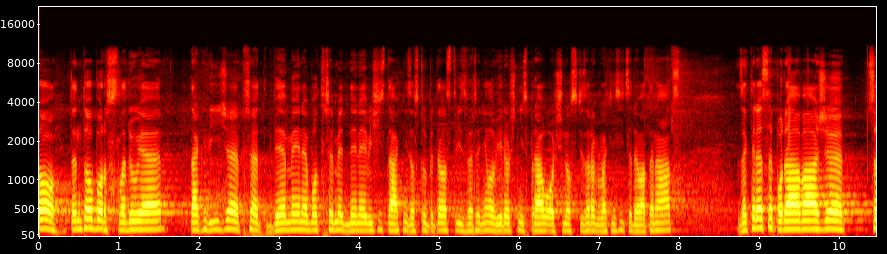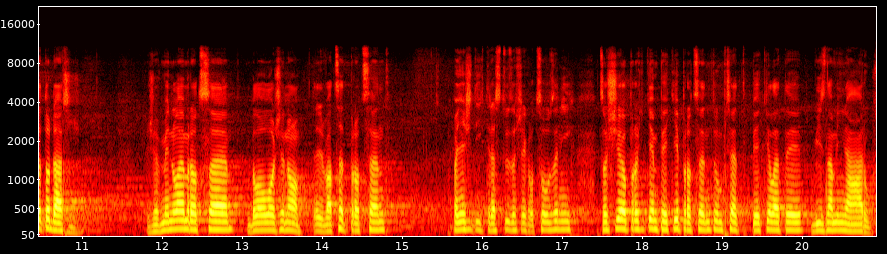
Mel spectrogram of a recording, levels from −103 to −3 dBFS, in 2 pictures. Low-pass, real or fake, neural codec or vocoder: 10.8 kHz; real; none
